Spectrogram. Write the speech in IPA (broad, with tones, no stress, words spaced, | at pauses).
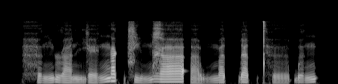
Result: hə˨˩˦ŋɹa˨˩njɛ˨˩˦ ŋa˦˥k̚si˨˩˦mɣaː˧ʔa˨˩˨w ma˦˥t̚ɗa˦˥t̚t̪ʰəː˨˩˦ ɓə˧˥ŋ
